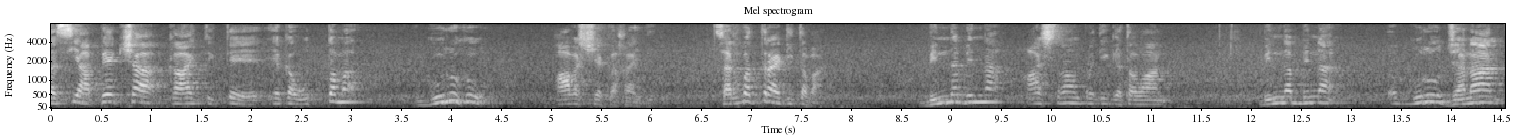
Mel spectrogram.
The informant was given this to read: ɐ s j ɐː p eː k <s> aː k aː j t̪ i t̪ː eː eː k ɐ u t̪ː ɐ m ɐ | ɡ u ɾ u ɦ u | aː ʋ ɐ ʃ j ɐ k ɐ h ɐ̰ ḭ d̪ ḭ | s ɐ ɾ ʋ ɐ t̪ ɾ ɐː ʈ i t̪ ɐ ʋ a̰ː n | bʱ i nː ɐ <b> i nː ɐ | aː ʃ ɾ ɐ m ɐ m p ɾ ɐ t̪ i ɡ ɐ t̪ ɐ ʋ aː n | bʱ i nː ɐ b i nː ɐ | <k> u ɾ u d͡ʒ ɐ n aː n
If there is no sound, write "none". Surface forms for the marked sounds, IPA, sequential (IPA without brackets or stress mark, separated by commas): ʂ, b, ɡ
